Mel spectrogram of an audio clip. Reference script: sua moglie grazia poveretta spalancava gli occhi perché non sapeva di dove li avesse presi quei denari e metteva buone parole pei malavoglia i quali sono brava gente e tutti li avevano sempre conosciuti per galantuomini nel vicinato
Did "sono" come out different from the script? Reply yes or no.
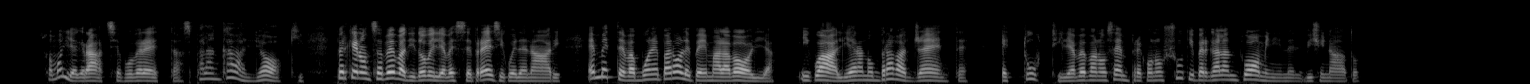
yes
